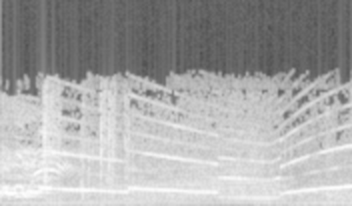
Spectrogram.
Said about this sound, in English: Siren's all fucked up now. You fucked up my siren.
